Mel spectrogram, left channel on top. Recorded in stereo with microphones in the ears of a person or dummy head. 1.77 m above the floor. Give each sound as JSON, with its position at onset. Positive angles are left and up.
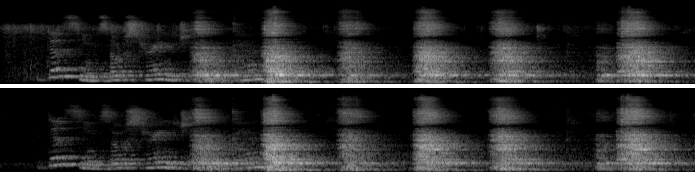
{"t": 0.4, "sound": "a woman speaking", "side_deg": 55, "distance_m": 1.0}
{"t": 1.9, "sound": "sawing", "side_deg": -25, "distance_m": 1.7}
